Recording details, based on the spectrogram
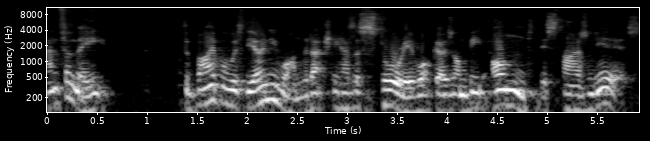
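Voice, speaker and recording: With lively intonation, a man speaks at a moderate pace in a fairly high voice. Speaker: lay preacher. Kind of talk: lecture. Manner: halting.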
